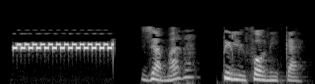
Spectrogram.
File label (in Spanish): Locutora llamada telefonica; Tonos de llamada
